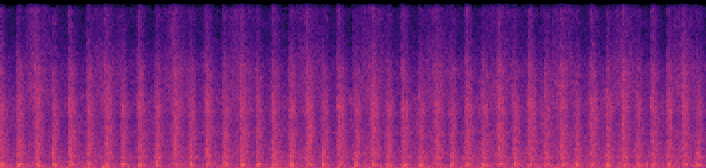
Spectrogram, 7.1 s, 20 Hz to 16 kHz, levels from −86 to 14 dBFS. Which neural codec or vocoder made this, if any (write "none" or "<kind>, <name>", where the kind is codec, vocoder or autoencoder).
none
